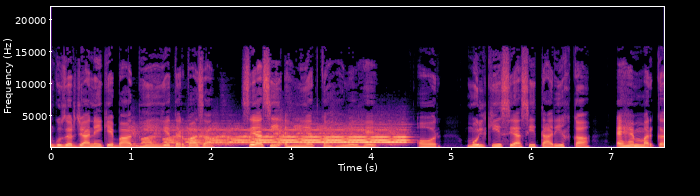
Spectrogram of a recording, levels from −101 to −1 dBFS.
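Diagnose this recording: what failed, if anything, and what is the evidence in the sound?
Feedback howl in the call path: from 0.91 to 4.7 s a tone near 700 Hz builds, pulsing about every 300 ms, growing where echo would fade.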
